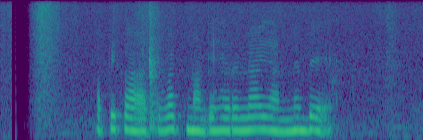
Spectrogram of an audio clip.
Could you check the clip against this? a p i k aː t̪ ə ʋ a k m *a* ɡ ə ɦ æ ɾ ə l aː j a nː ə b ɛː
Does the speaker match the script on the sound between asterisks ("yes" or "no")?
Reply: yes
